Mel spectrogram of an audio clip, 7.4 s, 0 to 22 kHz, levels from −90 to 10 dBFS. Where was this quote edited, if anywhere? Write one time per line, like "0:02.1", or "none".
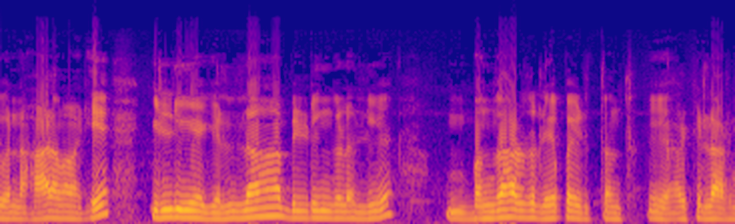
0:06.3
